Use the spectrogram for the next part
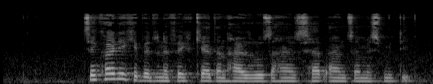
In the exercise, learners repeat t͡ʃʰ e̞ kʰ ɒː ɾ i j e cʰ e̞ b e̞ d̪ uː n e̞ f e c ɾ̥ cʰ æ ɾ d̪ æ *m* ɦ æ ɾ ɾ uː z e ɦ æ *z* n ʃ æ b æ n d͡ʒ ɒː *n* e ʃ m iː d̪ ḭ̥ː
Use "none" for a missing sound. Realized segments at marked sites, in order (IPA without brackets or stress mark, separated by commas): n, none, m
